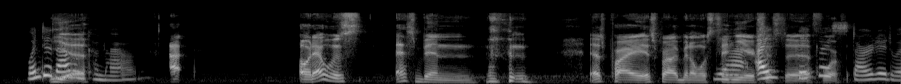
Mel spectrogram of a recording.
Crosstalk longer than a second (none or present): present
